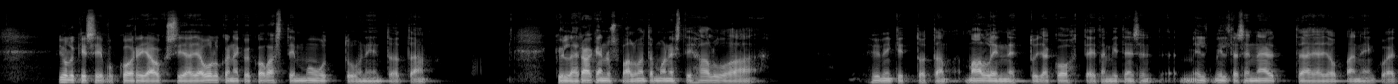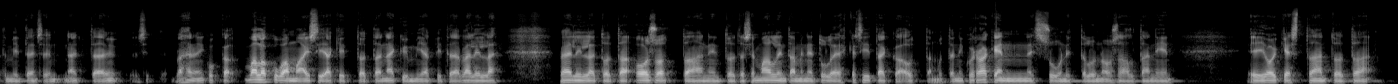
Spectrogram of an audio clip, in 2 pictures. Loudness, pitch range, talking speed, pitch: -25 LUFS, 80-90 Hz, 120 wpm, 85 Hz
